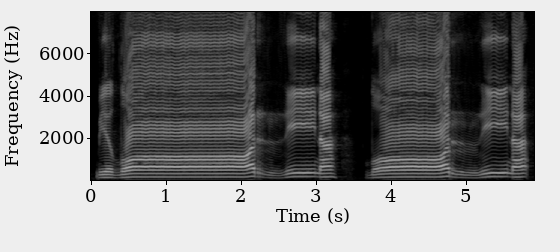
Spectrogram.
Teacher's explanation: Dha di sini wajib dipanjangkan 6 harokat teman-teman, bukan lagi 4 atau 5. Tapi 6 harokat. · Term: mad lazim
